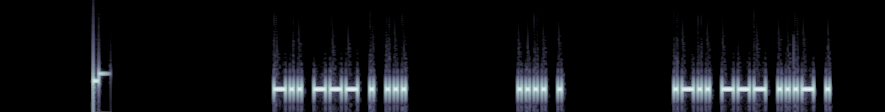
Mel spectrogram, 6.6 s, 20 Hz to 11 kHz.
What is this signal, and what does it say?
Morse code, heard as a keyed tone, about 40 wpm, 700 Hz. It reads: DOES HE LOVE
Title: 4x Word-Spacing - Sentences from Top 400 Words - 40wpm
